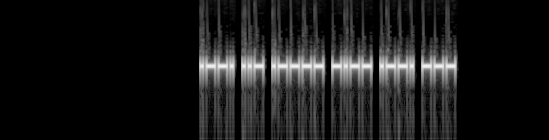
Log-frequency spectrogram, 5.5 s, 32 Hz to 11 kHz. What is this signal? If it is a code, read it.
Morse code, heard as a keyed tone, about 37 wpm, 700 Hz. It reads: PU1YPO
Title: DXCC-100 Call Signs - 6 Characters - 40wpm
